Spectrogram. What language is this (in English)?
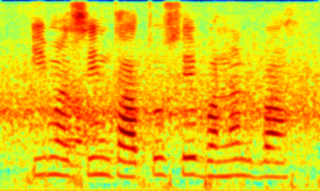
Bhojpuri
